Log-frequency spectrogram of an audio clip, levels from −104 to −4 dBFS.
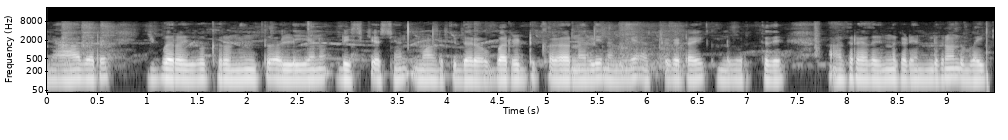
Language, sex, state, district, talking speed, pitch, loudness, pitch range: Kannada, male, Karnataka, Mysore, 95 wpm, 115 Hz, -20 LUFS, 110-115 Hz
